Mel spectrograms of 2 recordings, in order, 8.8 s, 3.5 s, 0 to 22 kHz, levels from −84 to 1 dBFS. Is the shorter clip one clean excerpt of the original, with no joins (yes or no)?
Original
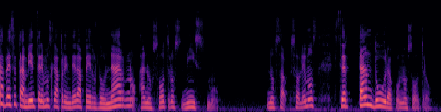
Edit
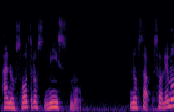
yes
